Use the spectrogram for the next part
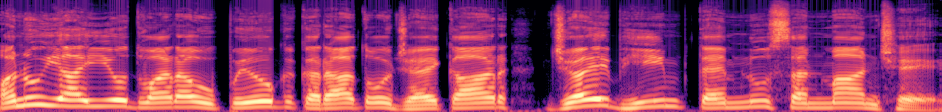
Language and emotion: Gujarati, neutral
